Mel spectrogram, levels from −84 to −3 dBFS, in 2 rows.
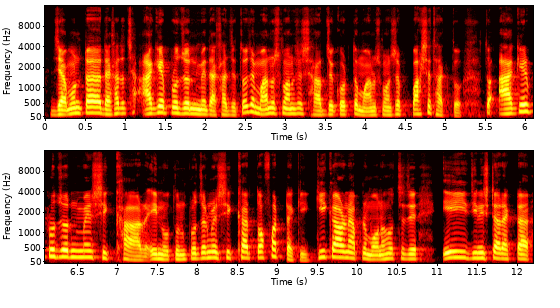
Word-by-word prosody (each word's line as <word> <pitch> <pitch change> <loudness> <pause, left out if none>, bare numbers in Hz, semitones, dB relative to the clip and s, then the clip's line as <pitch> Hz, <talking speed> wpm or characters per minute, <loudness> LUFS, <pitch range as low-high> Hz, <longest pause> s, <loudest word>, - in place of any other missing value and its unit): যেমনটা 165 +6 +5 0.2
দেখা 145 +4 +1
যাচ্ছে 170 +3 -8 0.2
আগে 170 +5 +5
প্রজন্মে 165 -4 +3
দেখা 130 - -2
যেত। 120 - -9
যে - - +4
মানুষ 170 +3 +1
মানুষের 160 0 -2
সাহায্য 125 0 -3
করতো, 135 +2 -2
মানুষ 120 +1 -3
মানুষের 130 +2 -4
পাশে 150 0 0
থাকতো। - - -7 0.4
তো - - 0 0.2
আগের 225 +8 +3
প্রজন্মের 210 -3 +1
শিক্ষা 175 0 -4
আর 120 - 0
এই 155 - +3
নতুন 140 +1 -3
প্রজন্মের 180 +2 -1
শিক্ষার 190 0 0
তফাৎটা 220 +4 -1
কি? 105 - -7
কি 205 - -1
কারণে 200 -2 +6
আপনার 165 -3 -4
মনে 135 +1 0
হচ্ছে 165 0 -6
যে 155 - +2 0.5
এই 195 - +1 0.2
জিনিসটার 175 -1 +1
একটা 155 0 0
165 Hz, 175 wpm, -22 LUFS, 145-190 Hz, 0.5 s, কারণে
